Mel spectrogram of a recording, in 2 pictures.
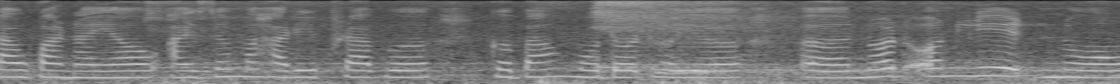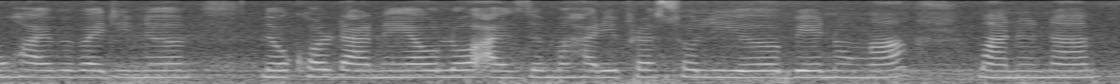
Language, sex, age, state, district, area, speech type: Bodo, female, 18-30, Assam, Chirang, urban, spontaneous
